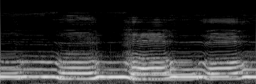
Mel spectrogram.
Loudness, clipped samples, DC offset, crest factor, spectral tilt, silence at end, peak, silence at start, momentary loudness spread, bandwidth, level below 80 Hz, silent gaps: -14 LUFS; under 0.1%; under 0.1%; 10 dB; -6.5 dB/octave; 0 s; -4 dBFS; 0 s; 3 LU; 9 kHz; -58 dBFS; none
